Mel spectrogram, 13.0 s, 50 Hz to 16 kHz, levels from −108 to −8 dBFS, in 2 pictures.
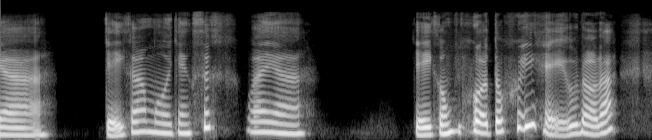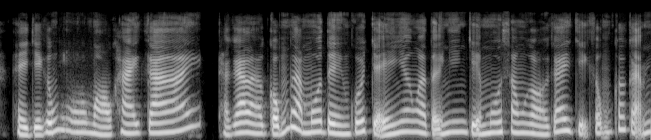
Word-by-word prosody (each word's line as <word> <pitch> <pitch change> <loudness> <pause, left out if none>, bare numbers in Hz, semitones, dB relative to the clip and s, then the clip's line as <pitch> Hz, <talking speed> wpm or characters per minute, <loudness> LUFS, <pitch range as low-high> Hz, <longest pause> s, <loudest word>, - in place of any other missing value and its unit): à, 190 0 +1 0.6
chị - - +3
có 270 +1 +2
mua 250 -3 +1
trang 235 0 +1
sức 380 +9 +2 0.3
với, 265 -2 +1
a, 230 -1 +1 1.1
chị 190 0 +6
cũng 240 +5 +5
mua 260 -4 +7 0.3
túi 410 +4 +6
hiệu 200 +2 +2
đồ 225 -5 +4
đó, 255 +9 +4 0.5
thì 195 -2 -1
chị 195 +1 -2
cũng 255 +4 -1
mua 265 -4 -4
1-2 235 +2 -3
cái, 265 +8 -1 0.3
thật 200 - -7
ra 255 +2 +1
là 235 -3 -1
cũng 220 - -1
là 350 -6 +1
mua 265 +2 -1
tiền 225 -3 0
của 260 +4 -1
chị, 205 -6 -1
nhưng 275 0 -4
mà 245 -2 -2
tự - - -3
nhiên 270 +3 -4
chị 230 - -2
mua 255 +4 -2
xong 255 -2 -5
rồi 215 -3 -3
cái 295 +4 -2
chị - - -7
cũng 260 - -7
có 335 +2 -5
cảm 255 -5 -5
250 Hz, 200 wpm, -24 LUFS, 225-270 Hz, 1.1 s, mua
